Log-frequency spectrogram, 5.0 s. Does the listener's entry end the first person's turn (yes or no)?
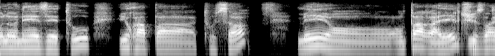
no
